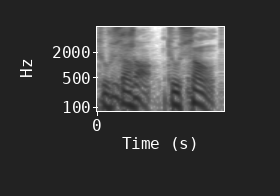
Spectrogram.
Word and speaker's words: Toussaint: That's how you say his name? – Toussaint.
